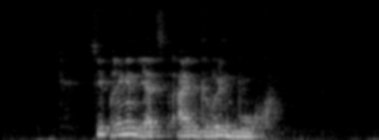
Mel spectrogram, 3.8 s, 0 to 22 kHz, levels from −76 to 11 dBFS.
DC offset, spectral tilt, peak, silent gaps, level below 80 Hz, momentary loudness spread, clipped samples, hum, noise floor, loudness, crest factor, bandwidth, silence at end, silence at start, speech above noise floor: under 0.1%; -9 dB/octave; -8 dBFS; none; -54 dBFS; 12 LU; under 0.1%; none; -65 dBFS; -22 LUFS; 16 dB; 8.8 kHz; 1.1 s; 0.95 s; 45 dB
